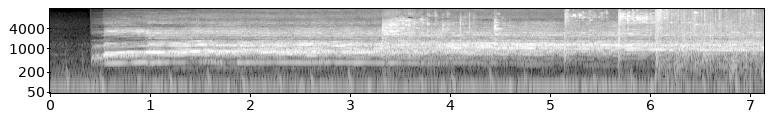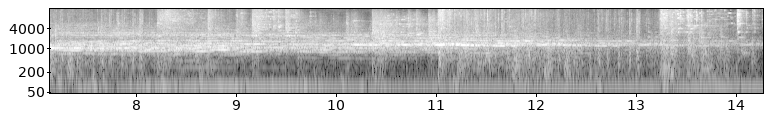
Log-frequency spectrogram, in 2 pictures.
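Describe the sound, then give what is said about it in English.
A loud, piercing scream from a captive creature holds steady for over ten seconds while glass bulbs shatter around it in repeated sharp bursts and tinkling breaks and candle flames are snuffed out, intense throughout. “The scream hit like a bomb. Bulbs and candle flames shattered and snuffed, plunging the room into darkness, save for the eerie green glow of the liquid.”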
